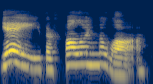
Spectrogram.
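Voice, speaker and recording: A woman co-hosts a fan podcast in easy, casual conversation. Her voice sits at a plain middle pitch. She often pauses to check facts with questions. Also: animated, a bit bright, muffled recording. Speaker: podcast co-host. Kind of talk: casual chat.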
